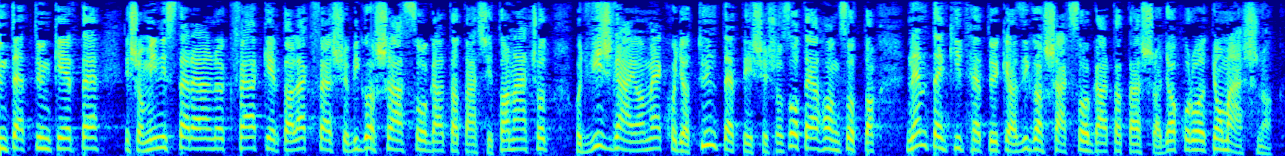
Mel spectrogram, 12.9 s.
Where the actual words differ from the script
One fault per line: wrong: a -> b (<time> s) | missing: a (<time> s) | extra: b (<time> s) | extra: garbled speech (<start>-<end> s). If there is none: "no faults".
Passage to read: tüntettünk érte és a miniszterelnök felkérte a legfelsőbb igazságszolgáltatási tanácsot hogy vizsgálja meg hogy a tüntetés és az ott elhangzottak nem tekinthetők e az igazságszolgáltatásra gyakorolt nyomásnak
no faults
